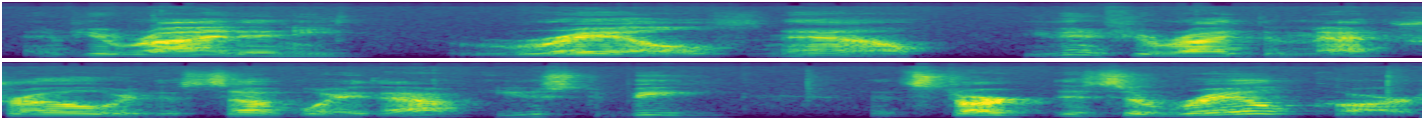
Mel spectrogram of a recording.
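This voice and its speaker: A man's voice: medium pitch, bright, forceful tone. A man reading a children's picture book aloud, announcing letters emphatically and adding simple, teacherly explanations as he goes. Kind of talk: read-aloud with explanatory asides.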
